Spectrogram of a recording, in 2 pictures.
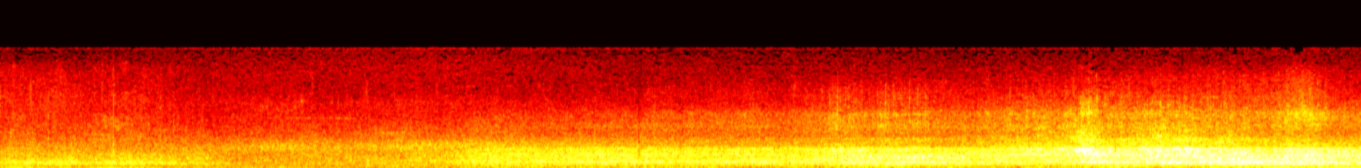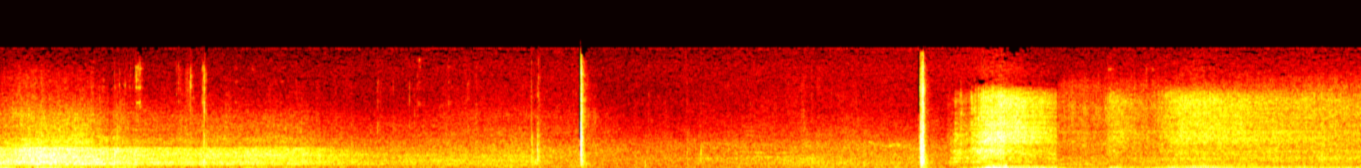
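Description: Street traffic with a steady car engine hum, swelling midway as traffic goes by. Near the end there is a sharp knock, then a car engine starts and revs, its pitch rising and falling.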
